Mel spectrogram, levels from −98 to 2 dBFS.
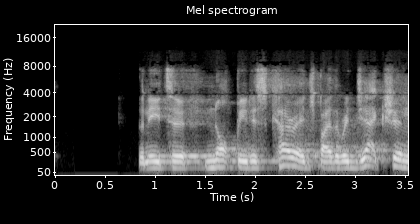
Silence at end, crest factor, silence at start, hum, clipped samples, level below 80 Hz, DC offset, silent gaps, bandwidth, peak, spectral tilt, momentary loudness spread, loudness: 0 s; 14 dB; 0.85 s; none; under 0.1%; -64 dBFS; under 0.1%; none; 8.4 kHz; -4 dBFS; -4 dB/octave; 3 LU; -17 LUFS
